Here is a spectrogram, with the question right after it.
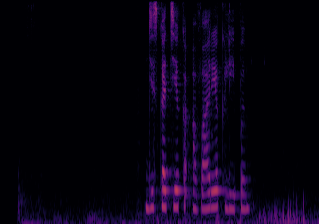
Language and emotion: Russian, neutral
